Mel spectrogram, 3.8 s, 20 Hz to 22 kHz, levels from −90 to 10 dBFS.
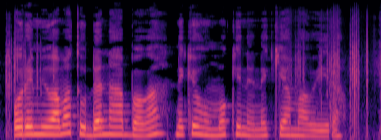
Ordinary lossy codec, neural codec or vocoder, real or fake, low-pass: none; none; real; 19.8 kHz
